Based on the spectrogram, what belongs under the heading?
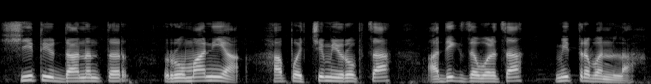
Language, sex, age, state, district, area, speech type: Marathi, male, 30-45, Maharashtra, Osmanabad, rural, read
